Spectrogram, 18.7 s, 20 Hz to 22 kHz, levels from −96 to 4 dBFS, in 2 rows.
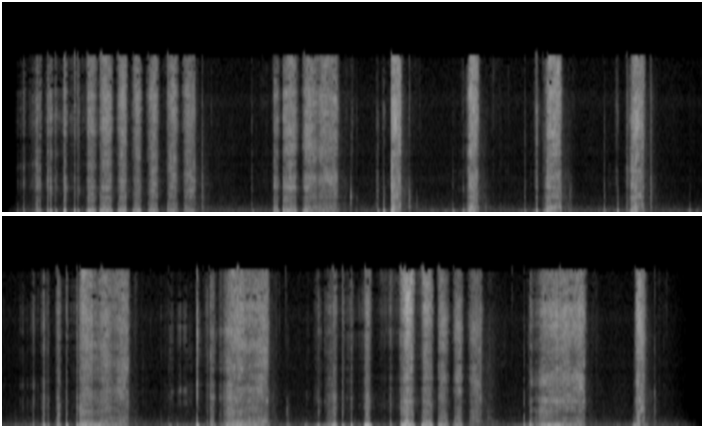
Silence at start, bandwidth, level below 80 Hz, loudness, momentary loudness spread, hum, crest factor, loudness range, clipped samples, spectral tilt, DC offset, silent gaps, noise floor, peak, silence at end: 0.25 s; 17 kHz; -50 dBFS; -36 LUFS; 16 LU; none; 28 dB; 5 LU; under 0.1%; -2.5 dB/octave; under 0.1%; none; -70 dBFS; -12 dBFS; 0.75 s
